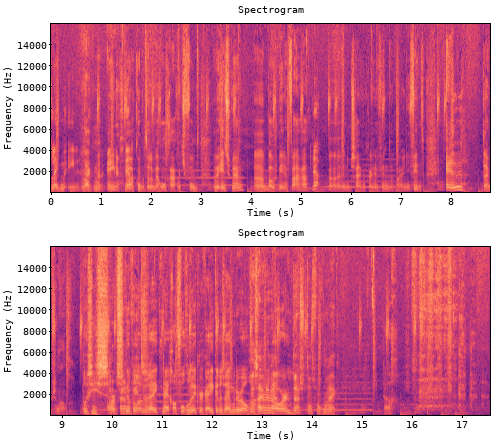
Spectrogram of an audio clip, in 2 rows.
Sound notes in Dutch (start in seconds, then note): 16.0 lachen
